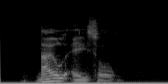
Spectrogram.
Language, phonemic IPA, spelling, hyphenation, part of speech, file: Dutch, /ˈmœy̯lˌeː.zəl/, muilezel, muil‧ezel, noun, Nl-muilezel.ogg
- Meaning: hinny (the sterile hybrid offspring of a male horse (stallion) and a female donkey or ass (jennyass, jenny))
